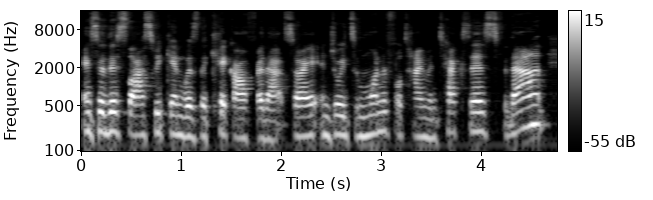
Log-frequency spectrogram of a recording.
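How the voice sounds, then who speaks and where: Casting note: woman host, slightly hoarse, chatty, lower pitch, upbeat live-stream talk. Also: fairly even intonation, fairly quick, fairly bright tone. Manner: chatty and upbeat, with frequent ums. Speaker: author and marriage counselor hosting a live video. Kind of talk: casual live-stream chat. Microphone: phone or webcam on a live stream.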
